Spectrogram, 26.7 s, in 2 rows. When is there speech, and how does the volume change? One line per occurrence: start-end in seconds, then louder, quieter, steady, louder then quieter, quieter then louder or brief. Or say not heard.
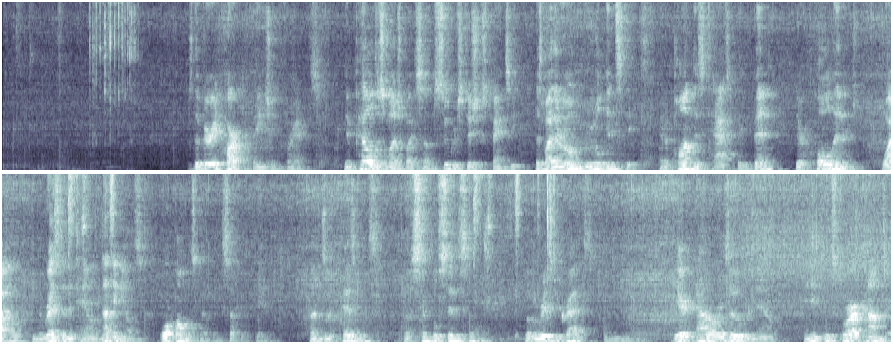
2.8-26.6 steady.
